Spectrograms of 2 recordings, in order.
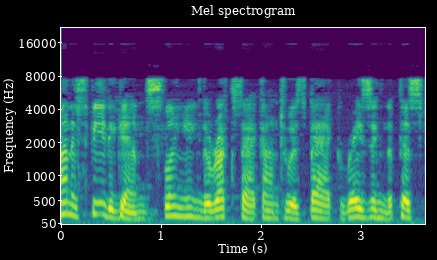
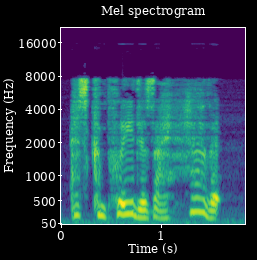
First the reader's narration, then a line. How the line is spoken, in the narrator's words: Agnes wheezed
